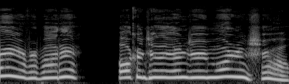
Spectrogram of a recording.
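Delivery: ventriloquist voice with lips barely moving. Showing how the show could be done as ventriloquists: ventriloquist voice, lips barely moving. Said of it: "Your lips are moving".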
